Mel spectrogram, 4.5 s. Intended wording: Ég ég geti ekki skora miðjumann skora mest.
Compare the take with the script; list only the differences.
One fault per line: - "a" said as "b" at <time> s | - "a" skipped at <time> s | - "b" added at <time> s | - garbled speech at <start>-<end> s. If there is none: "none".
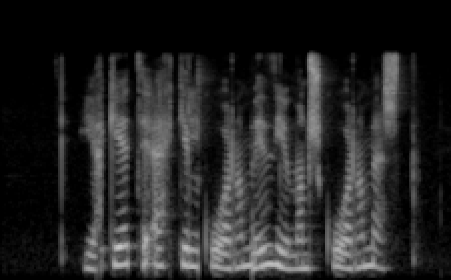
none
